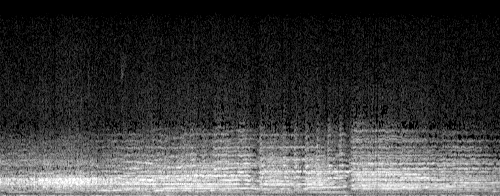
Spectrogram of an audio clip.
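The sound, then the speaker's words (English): A loud train horn blares steadily for about ten seconds over the rolling rumble of a moving train, its chord wavering and briefly dipping midway before sounding again. “Sitting there on the train that day, I wondered where research would take me.”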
